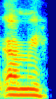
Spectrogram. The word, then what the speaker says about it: aime: अगर मैं ऐसे Il लिख देता aime. इसको, il, इसको कैसे पढ़ता मैं? Il aime. Sí. एम, यस, Aime. Ammo नहीं बोलना है, तो यहाँ पे भी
